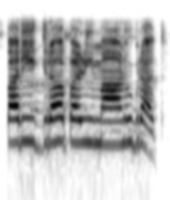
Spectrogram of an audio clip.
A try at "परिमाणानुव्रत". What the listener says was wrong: परिग्रह परमाणुव्रत नहीं, परिमाण अनुव्रत, परिमाणानुव्रत, परिमाण उसमें अनुव्रत जोड़ा तो परिमाणानुव्रत, आप अलग बोल दो, भले ही तुम्हें असुविधा हो रही तो परिग्रह परिमाण अनुव्रत ऐसा भी बोल सकते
